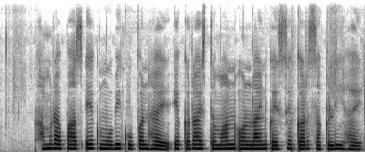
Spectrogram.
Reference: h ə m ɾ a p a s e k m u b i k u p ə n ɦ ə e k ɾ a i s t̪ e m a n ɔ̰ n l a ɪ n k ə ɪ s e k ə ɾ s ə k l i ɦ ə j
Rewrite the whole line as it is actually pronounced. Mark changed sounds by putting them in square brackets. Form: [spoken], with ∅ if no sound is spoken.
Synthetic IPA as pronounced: h ə m ɾ a p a s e k m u b i k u p ə n ɦ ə e k ɾ a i s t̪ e m a n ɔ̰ n l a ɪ n k ə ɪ s e k ə ɾ s ə k l i ɦ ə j

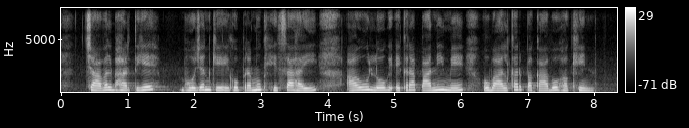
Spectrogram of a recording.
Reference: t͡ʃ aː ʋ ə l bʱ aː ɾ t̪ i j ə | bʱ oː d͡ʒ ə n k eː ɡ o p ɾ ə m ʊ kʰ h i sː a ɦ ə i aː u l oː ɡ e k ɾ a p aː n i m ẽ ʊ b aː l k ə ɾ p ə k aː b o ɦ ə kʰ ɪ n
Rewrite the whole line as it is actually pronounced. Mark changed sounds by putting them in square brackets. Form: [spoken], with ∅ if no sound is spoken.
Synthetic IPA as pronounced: t͡ʃ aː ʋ ə l bʱ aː ɾ t̪ i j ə | bʱ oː d͡ʒ ə n k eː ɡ o p ɾ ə m ʊ kʰ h [ɪ] sː a ɦ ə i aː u l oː ɡ e k ɾ a p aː n i m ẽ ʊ b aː l k ə ɾ p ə k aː b o ɦ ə kʰ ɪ n

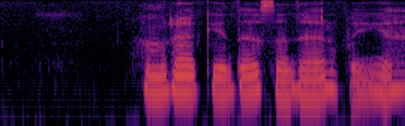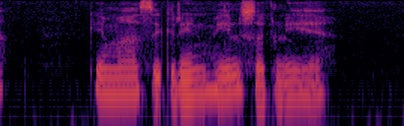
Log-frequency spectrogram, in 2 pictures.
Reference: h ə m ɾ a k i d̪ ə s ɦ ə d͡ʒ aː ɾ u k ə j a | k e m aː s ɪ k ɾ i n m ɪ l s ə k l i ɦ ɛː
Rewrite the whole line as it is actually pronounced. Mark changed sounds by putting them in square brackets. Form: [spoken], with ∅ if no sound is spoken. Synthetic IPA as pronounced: h ə m ɾ a k [e] d̪ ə s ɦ ə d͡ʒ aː ɾ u [p] ə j a | k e m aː s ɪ k ɾ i n m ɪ l s ə k l i ɦ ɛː

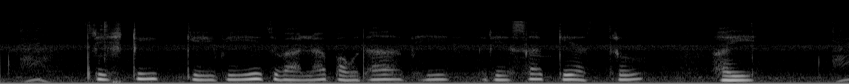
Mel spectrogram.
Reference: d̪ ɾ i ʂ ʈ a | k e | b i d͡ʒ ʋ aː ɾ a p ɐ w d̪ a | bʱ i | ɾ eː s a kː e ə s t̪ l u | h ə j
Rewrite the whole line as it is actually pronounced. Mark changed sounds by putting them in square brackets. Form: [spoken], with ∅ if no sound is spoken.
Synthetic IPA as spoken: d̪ ɾ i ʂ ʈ [i] | k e | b i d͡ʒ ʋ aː [l] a p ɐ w d̪ a | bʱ i | ɾ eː s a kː e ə s t̪ [ɾ] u | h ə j

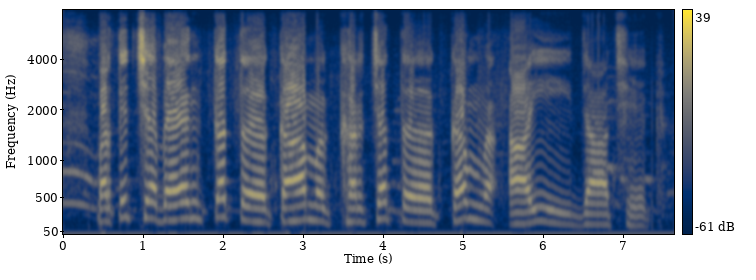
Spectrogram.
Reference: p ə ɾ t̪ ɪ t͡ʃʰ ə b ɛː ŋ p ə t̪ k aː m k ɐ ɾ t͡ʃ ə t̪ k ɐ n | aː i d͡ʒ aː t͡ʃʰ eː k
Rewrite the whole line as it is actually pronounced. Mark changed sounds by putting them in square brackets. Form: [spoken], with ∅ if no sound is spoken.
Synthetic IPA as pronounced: p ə ɾ t̪ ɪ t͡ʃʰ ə b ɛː ŋ [k] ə t̪ k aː m [kʰ] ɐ ɾ t͡ʃ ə t̪ k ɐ [m] | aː i d͡ʒ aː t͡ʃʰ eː k

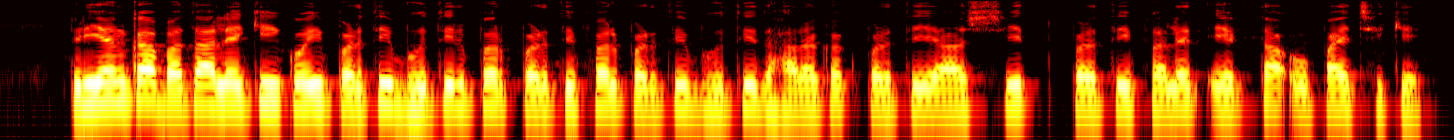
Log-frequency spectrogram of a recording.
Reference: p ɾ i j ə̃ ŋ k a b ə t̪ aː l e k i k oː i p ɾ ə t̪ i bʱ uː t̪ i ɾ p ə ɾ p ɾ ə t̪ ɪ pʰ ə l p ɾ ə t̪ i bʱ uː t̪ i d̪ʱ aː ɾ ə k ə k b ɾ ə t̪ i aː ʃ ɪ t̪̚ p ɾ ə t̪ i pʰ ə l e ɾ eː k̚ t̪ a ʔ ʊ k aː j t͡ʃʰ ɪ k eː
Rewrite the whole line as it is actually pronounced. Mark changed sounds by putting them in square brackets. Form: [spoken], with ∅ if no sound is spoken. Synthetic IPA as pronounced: p ɾ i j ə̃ ŋ k a b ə t̪ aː l e k i k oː i p ɾ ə t̪ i bʱ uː t̪ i ɾ p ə ɾ p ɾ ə t̪ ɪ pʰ ə l p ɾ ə t̪ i bʱ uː t̪ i d̪ʱ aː ɾ ə k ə k [p] ɾ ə t̪ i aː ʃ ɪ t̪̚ p ɾ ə t̪ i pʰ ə l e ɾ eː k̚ t̪ a ʔ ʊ [p] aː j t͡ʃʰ ɪ k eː

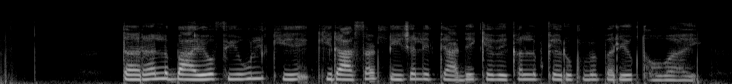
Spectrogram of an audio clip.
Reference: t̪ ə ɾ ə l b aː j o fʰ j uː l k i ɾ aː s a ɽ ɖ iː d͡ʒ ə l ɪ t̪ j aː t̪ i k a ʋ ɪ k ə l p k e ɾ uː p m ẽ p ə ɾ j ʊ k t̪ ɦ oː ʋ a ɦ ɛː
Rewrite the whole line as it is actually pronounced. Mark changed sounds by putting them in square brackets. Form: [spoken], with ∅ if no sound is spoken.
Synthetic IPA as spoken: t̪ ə ɾ ə l b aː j o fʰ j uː l k i ɾ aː s [ə] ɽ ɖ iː d͡ʒ ə l ɪ t̪ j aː [d̪] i k [e] ʋ ɪ k ə l p k e ɾ uː p m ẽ p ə ɾ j ʊ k t̪ ɦ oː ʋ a ɦ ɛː

